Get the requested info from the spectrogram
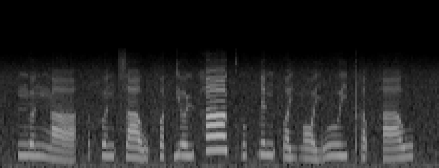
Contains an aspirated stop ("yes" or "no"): yes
